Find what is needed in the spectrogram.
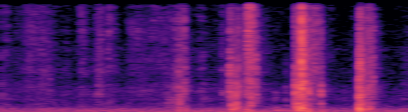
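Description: Tarot cards being handled: quiet at first, then about five sharp card flicks and snaps starting about a second in as the deck is picked up to draw.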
